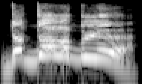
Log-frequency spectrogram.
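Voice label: attack, Ukrainian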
